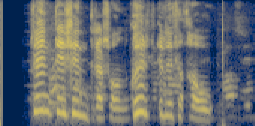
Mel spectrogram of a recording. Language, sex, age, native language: Icelandic, male, 12, Icelandic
